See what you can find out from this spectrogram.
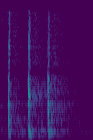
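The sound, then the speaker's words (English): Three firm knocks on a door, evenly spaced about a third of a second apart, fairly loud, with a short fading resonance after the last one. “She knocks again and again.”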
